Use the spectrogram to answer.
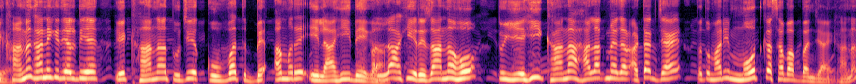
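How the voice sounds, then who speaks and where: A man, a cleric giving a sermon at a religious gathering and firing rhetorical questions at the audience. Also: high-pitched. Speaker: Shia cleric.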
